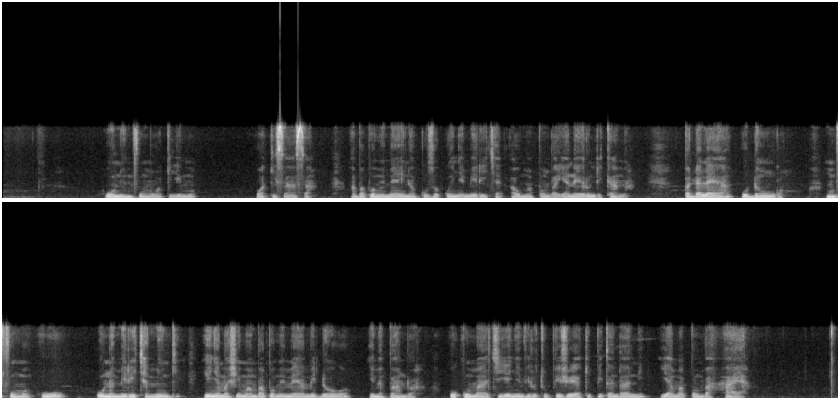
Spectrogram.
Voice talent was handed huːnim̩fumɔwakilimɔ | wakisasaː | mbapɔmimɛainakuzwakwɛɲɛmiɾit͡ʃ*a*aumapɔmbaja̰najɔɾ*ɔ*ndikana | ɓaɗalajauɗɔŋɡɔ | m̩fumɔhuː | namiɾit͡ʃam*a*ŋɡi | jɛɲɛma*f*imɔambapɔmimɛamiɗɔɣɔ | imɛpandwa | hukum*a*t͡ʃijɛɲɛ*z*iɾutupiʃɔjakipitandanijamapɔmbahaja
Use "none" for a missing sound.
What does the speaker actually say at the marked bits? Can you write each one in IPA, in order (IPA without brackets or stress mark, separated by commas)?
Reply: a, u, i, ʃ, a, v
